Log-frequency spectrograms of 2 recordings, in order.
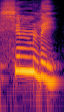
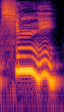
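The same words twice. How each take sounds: First: The second syllable begins with an l sound. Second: The second syllable begins with an n sound. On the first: "If you enunciate it, you can say" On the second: "we make it more convenient and replace l sound with n sound"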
